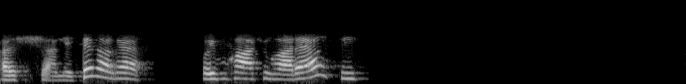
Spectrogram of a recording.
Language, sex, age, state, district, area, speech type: Dogri, female, 30-45, Jammu and Kashmir, Samba, rural, conversation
